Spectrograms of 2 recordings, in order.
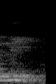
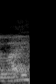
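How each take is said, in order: First: The vowel sounds like 'ee'. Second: The vowel sounds like 'eye'. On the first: The speaker calls it right. "এটা হয়ে যাবে হচ্ছে লি" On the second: The speaker calls it wrong. "এটা লাই হবে না"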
